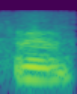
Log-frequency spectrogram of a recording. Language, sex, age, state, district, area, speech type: Urdu, male, 18-30, Bihar, Saharsa, rural, conversation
